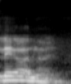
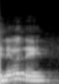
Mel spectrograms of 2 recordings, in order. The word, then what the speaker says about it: Leone: Moi, j'ai toujours dit de Léon. Mais vous avez prononcé Léoné. Alors, comme vous avez un très bon accent italien, d'après ce que j'ai pu entendre, c'est Léoné.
